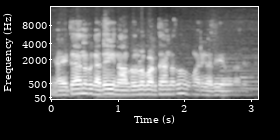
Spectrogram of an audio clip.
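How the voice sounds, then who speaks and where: A man's voice: mid-range voice, fairly even intonation, racing, lo-fi sound, music in the background, close to an everyday voice. An actor playing a middle-aged father, complaining about his debts and nagging his son.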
